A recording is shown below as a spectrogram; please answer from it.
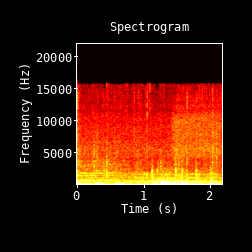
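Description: Title-sequence sound design: a dense crackling hiss with a heavy low rumble, laid over music. The rumble thins out shortly before the end.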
